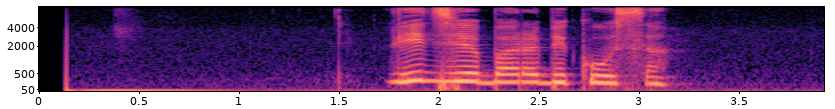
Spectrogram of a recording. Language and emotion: Russian, neutral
